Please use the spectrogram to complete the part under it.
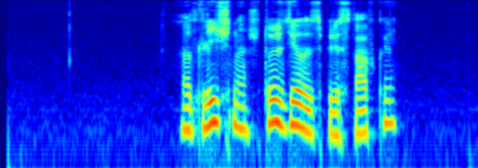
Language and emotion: Russian, neutral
